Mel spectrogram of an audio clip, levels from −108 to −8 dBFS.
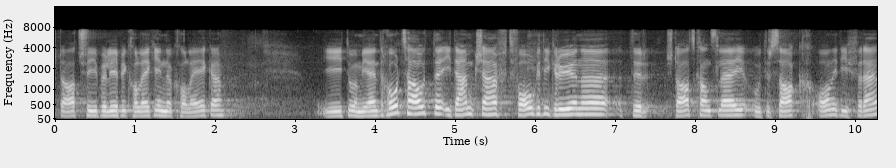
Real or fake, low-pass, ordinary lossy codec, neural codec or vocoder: real; 7.2 kHz; none; none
